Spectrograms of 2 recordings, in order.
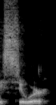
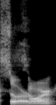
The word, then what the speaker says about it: sewer: accent Joe's when you try to say sewer oh I don't even know because it comes you put it into one syllable so it's like sore yes or the sword not the sewer no it's a sword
